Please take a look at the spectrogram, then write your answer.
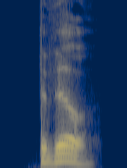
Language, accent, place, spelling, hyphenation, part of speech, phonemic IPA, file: German, Germany, Berlin, Gewirr, Ge‧wirr, noun, /ɡəˈvɪʁ/, De-Gewirr.ogg
- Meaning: 1. tangle, snarl 2. confusion, jumble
